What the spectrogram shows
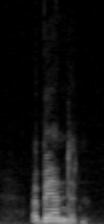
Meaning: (verb) To give up or relinquish control of, to surrender or to give oneself over, or to yield to one's emotions
- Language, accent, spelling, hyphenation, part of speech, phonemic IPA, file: English, US, abandon, aban‧don, verb / noun, /əˈbæn.dən/, En-us-abandon.ogg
